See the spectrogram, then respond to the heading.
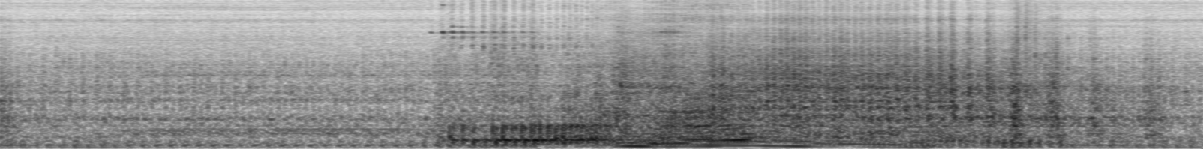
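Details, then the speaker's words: Honda Beat FI scooter idling, coarse gritty rumble from the CVT side that roughens as revs rise; sliding parts look fine, so the mechanic suspects a worn, damaged CVT pulley shaft bearing. "jadi analisa dari mekanik bengkel kemungkinan ini rusaknya ada pada bagian laher as pully CVT ini teman-teman"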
